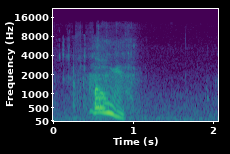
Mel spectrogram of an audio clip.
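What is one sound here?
A fishing reel clicks and whirs as its handle is turned.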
